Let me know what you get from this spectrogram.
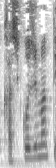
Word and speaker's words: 賢島: その、近鉄四日市で、賢島行きの、電車と、その賢島という漢字を見て、ああ、これは賢島って読むんだな、っていうのを知ってるぐらいなので。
